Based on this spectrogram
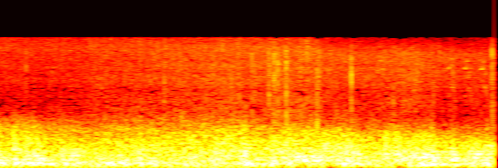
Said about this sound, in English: You're right, that's thunder. A couple weeks ago, we had a little thunder shower. That's what I heard right above my house. So beautiful.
